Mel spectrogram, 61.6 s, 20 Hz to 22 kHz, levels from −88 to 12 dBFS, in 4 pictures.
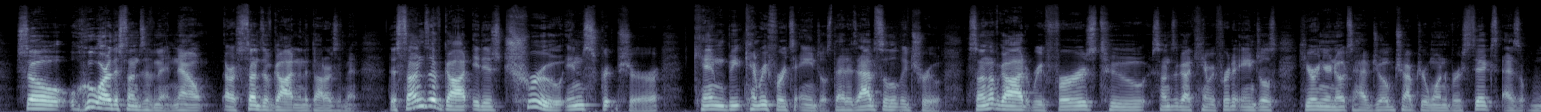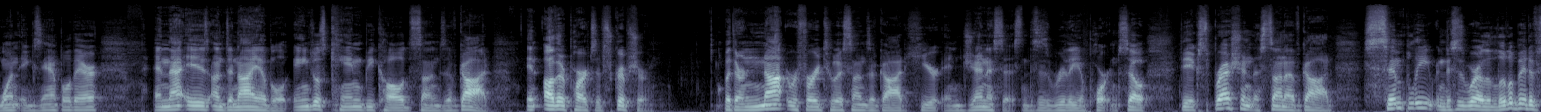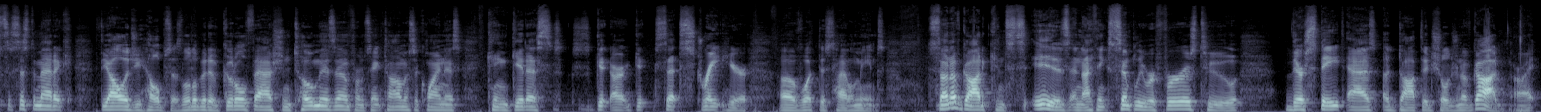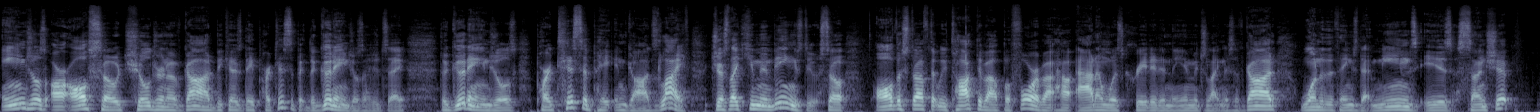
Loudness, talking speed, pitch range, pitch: -20 LUFS, 210 wpm, 100-130 Hz, 115 Hz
